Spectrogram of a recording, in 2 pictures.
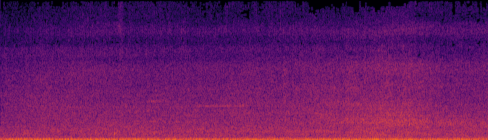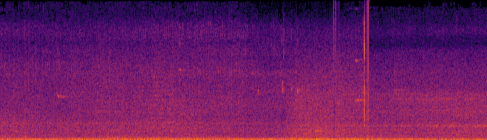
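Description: Car engines drive by on a street.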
